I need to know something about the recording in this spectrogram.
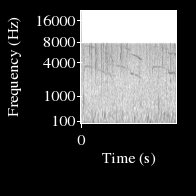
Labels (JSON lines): {"label": "biophony, dolphin", "recorder": "SoundTrap 500"}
